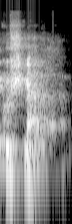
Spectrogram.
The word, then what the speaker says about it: Krishna: Like if you go to Oriya, they say Kushna, like that.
